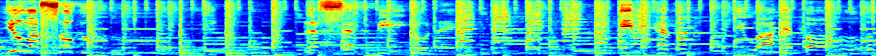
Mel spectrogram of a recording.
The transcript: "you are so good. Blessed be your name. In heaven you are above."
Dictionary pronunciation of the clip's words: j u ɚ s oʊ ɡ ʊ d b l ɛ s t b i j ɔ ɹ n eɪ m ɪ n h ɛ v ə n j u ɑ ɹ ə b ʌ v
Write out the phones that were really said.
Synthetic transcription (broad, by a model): j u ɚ s oʊ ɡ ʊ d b l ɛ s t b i j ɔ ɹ n eɪ m ɪ n h ɛ v ə n j u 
